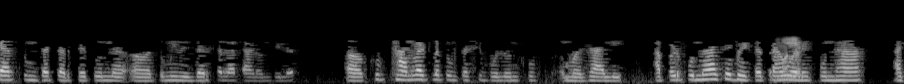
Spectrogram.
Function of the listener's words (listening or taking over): listening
